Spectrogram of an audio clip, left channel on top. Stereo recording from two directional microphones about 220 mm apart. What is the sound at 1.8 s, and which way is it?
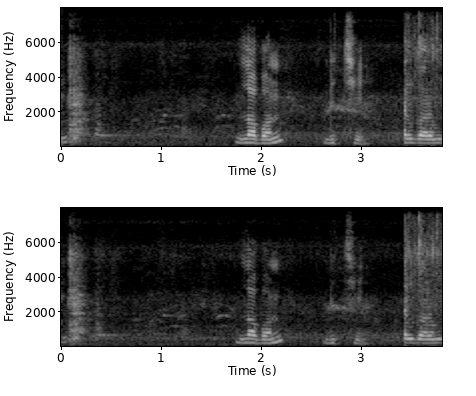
A woman's voice, 15° left (ahead or behind).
